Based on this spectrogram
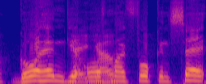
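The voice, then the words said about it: Poor fake British accent. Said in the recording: “That's a piss poor British accent”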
